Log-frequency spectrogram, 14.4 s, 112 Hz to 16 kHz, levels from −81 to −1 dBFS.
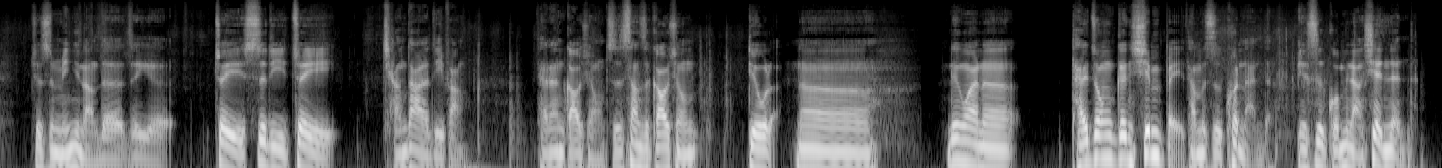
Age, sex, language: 50-69, male, Chinese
